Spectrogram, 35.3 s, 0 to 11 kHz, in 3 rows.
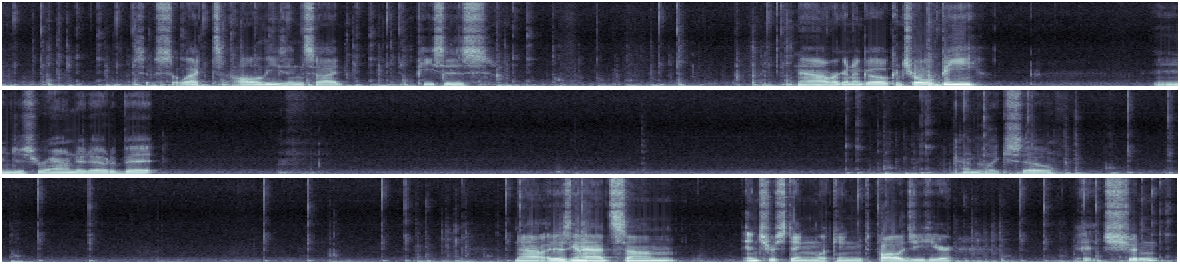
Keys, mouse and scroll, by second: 0.5 b, 1.1 shift+click, 1.4 b, 1.9 shift+click, 2.2 b, 2.8 shift+click, 3.4 b, 3.8 shift+click, 4.3 b, 4.9 b, 6.5 shift+click, 7.6 shift+click, 9.2 ctrl+b, 20.7 z, 21.4 shift+click, 21.9 shift+click, 22.3 Tab, 22.9 middle click, 23.8 middle click, 26.1-26.5 middle drag, 27.2 middle drag, 27.6 Tab, 27.8 a, 28.0 a, 28.5 middle click, 29.1 shift+middle click, 32.0 middle click, 33.0 Tab, 33.2 a, 33.3 a, 33.6 middle click, 34.3 shift+click, 34.6 click, 34.8 click.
